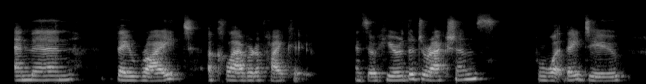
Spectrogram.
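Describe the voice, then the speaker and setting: With fairly even intonation and a moderate pace, a woman of medium pitch talks in an unremarkable speaking voice. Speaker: university education researcher presenting at a conference. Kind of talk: conference presentation over video call.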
